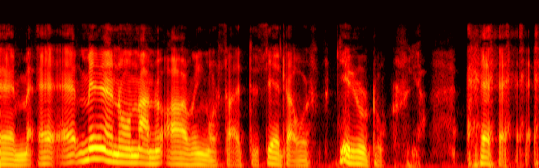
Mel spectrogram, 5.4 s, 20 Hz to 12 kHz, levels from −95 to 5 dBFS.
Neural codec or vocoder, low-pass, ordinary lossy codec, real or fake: codec, 16 kHz, 8 kbps, FunCodec, trained on LibriTTS, 25 frames a second; 7.2 kHz; none; fake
